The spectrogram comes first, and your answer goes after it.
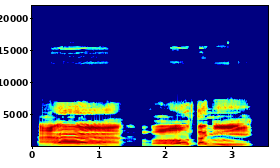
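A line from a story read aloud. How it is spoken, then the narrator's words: Shouting. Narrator (Russian): закричал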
